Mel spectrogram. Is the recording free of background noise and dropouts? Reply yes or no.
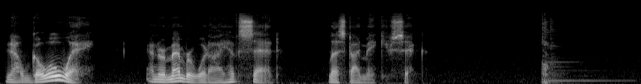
no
